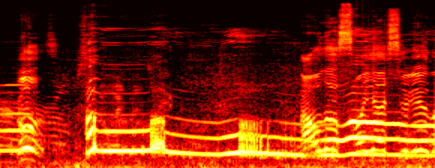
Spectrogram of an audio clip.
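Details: Siberian Husky in a car howling along with a siren: a sharp upward swoop into a long, level, sustained tone, then a slightly higher wavering wail, all over a steady harmonic drone.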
